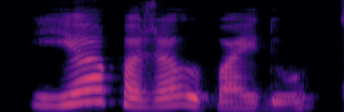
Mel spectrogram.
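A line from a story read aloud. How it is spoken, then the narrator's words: Plain. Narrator (Russian): сказала Мирослава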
